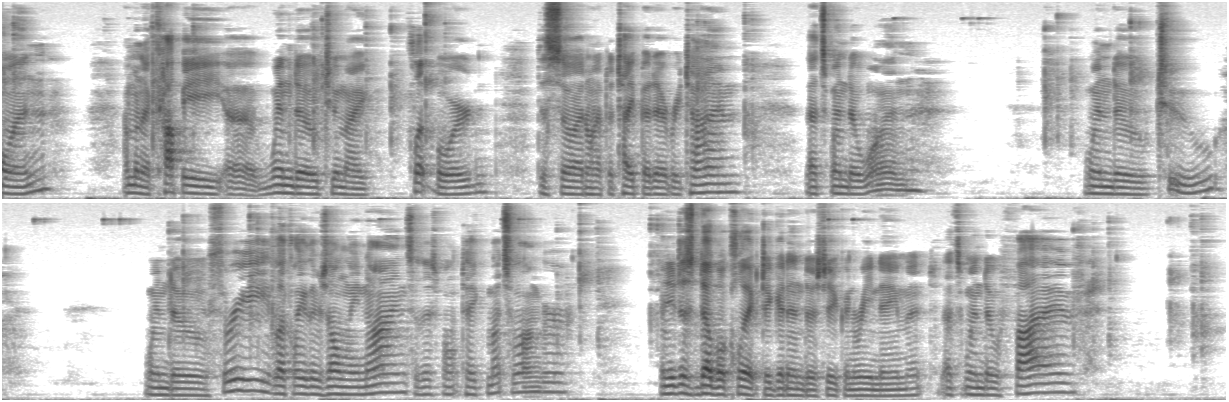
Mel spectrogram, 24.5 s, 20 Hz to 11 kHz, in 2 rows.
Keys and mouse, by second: 8.8 click, 9.7-11.5 drag, 12.4 click, 13.3-14.8 drag, 17.3-19.1 drag, 20.8-24.0 drag.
